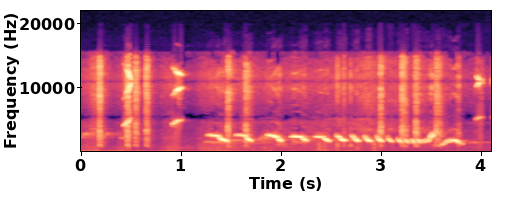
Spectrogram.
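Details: White-rumped shama in song, used as a tutor recording for songbirds: a few high ticks, then a quick rolling sequence of short whistled notes, each dipping in pitch, ending on a rising-falling whistle.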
